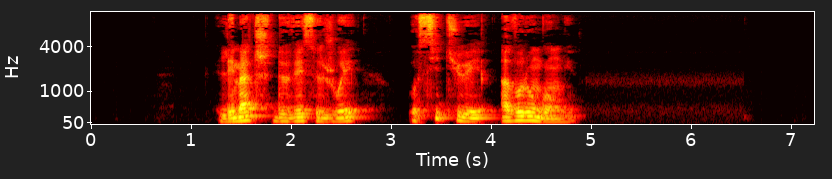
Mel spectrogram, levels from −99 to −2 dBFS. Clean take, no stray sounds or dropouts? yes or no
yes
